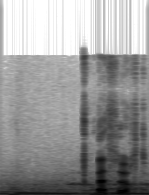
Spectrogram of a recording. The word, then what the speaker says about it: Bathurst: Bathurst pour le prononcer comme il faut. Bathurst voilà avec le the Bathurst.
